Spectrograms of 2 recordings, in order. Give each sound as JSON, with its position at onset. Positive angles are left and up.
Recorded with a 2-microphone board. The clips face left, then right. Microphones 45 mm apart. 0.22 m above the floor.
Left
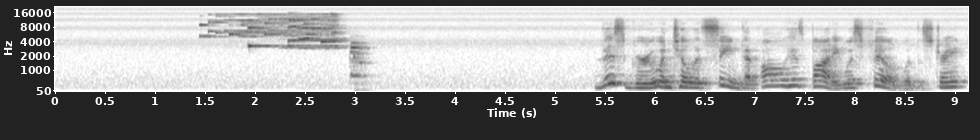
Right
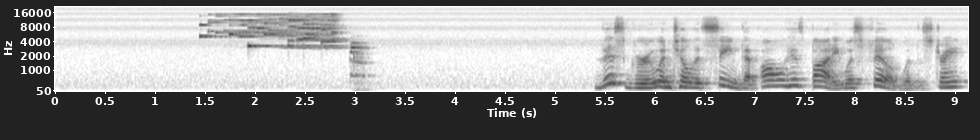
{"t": 1.4, "sound": "a chime", "side_deg": -65, "distance_m": 2.0}
{"t": 2.9, "sound": "a cat meowing", "side_deg": -10, "distance_m": 7.5}
{"t": 5.4, "sound": "a woman speaking", "side_deg": -25, "distance_m": 1.0}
